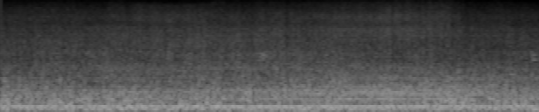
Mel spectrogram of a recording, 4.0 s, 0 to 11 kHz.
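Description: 200cc trike engine running at a steady cruise, its note holding an even pitch, with wind rushing over the microphone.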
